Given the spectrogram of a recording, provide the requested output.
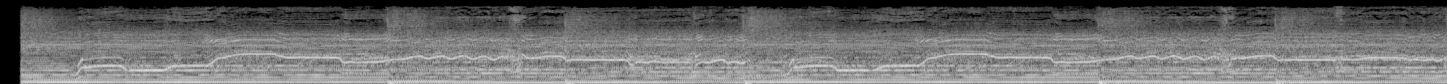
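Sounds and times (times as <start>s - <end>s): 
vocal chant loop: 0.4s - 14.4s.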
